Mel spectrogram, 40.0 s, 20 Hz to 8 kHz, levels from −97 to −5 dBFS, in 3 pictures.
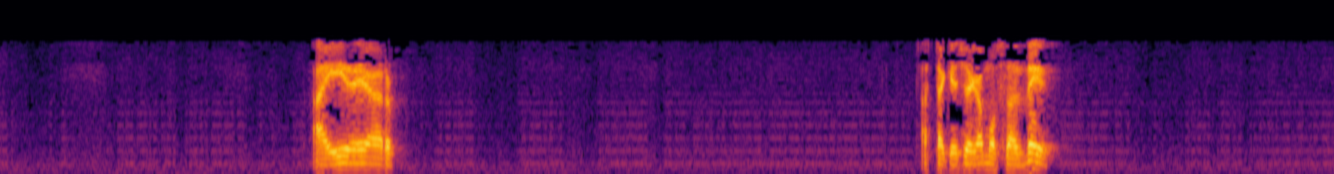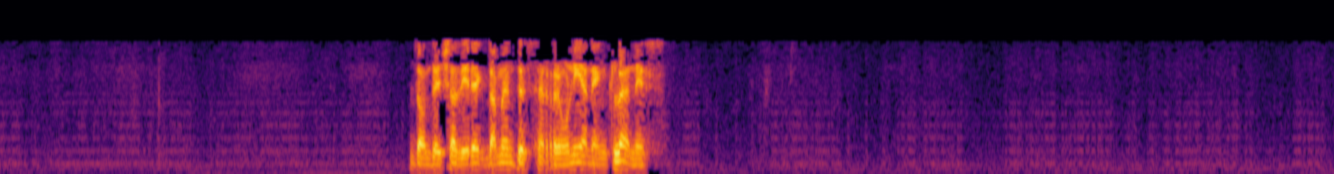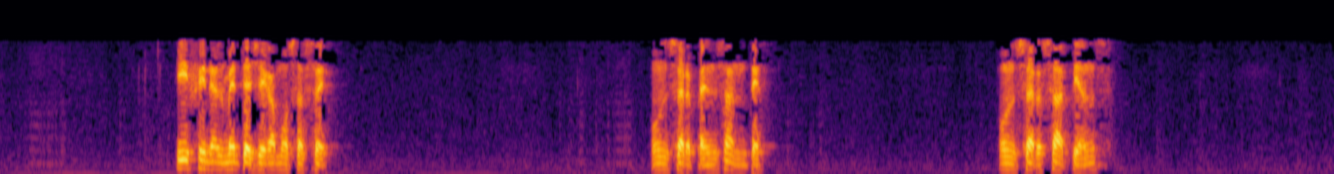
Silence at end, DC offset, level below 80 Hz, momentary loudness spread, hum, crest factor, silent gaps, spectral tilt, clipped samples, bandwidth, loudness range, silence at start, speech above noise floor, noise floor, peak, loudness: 2.3 s; under 0.1%; -62 dBFS; 10 LU; none; 22 dB; none; -9 dB/octave; under 0.1%; 4 kHz; 8 LU; 3.15 s; 49 dB; -66 dBFS; -2 dBFS; -18 LUFS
